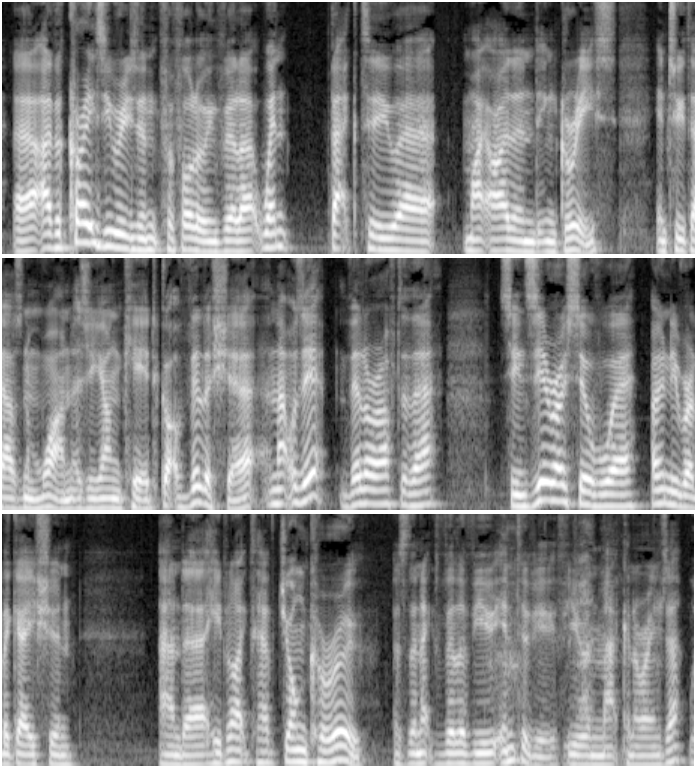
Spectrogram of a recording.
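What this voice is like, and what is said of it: Put-on Australian accent. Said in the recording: “you've just done that in an Australian accent”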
